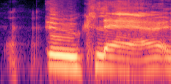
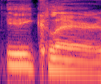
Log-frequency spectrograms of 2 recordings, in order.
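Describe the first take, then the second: First: It does not sound like the dessert. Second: It sounds like the dessert éclair. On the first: The speaker calls it wrong. "It's not pronounced Eau Claire" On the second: The speaker calls it right. "It's pronounced Eclair. It's like a dessert"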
